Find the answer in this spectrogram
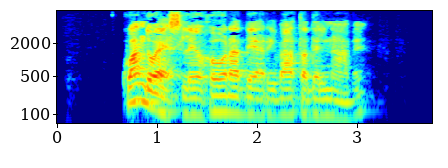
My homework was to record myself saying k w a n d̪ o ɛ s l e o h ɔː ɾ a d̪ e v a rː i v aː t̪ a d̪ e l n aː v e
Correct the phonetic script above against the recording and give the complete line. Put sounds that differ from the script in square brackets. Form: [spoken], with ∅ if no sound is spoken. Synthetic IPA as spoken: k w a n d̪ o ɛ s l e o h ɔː ɾ a d̪ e [∅] a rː i v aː t̪ a d̪ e l n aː v e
